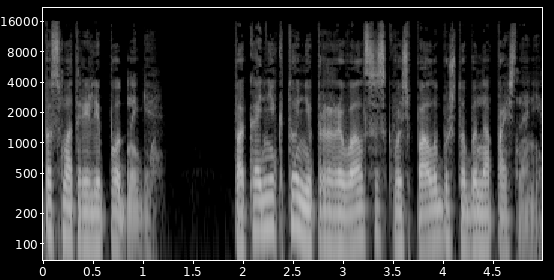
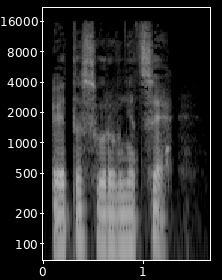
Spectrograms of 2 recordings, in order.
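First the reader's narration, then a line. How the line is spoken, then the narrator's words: Muttered. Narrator (Russian): пробормотал Паркер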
